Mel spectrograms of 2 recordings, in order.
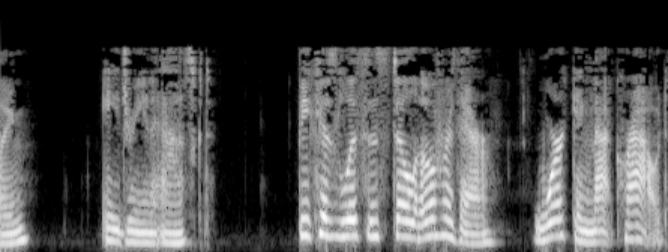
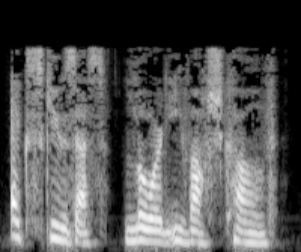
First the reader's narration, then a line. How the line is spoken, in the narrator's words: she growled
